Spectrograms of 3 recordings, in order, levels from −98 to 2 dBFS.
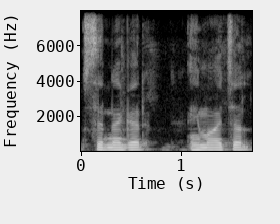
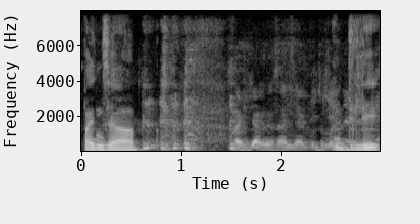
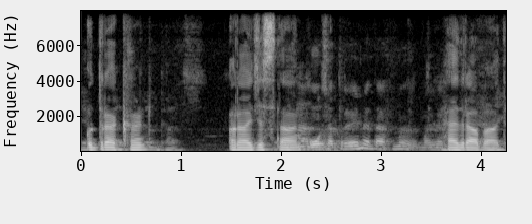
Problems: constant background noise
